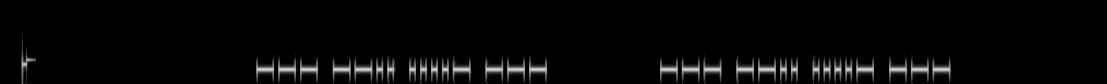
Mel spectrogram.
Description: Morse code, heard as a keyed tone, about 22 wpm, 700 Hz. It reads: OZ4O OZ4O
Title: DXCC-100 Call Signs - 4 Characters - Repeated 2x - 22wpm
